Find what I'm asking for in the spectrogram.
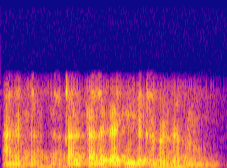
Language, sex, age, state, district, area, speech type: Odia, male, 18-30, Odisha, Khordha, rural, conversation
